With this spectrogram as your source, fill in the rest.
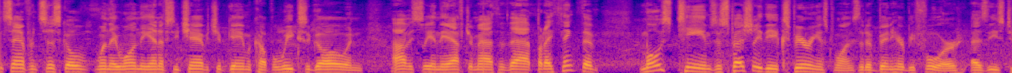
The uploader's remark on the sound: Live from Radio Row in Las Vegas. The build-up to Super Bowl 58.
